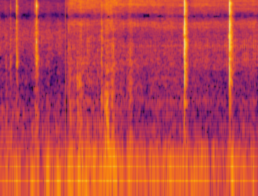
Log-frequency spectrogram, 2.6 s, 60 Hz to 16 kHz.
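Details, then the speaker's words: 1999 Toyota 4Runner Limited with automatic HVAC: sharp, regular clicks about twice a second under the right side of the dash when changing hot to cold; blend door actuator with worn, stripped plastic gear, temperature won't change. "and then I kind of block it starts clicking it's cuz a plastic gear in there is uh getting worn out but it's a pretty common thing"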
